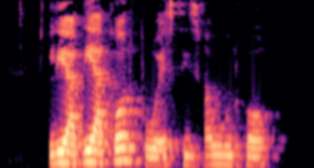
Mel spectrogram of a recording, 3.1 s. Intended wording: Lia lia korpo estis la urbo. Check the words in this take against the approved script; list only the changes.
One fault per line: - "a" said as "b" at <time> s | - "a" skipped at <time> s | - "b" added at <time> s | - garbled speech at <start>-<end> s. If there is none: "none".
none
